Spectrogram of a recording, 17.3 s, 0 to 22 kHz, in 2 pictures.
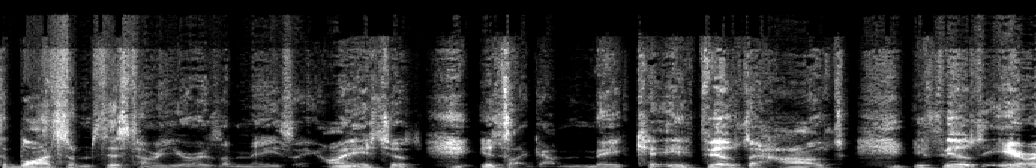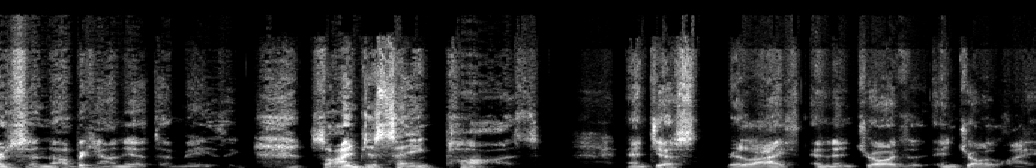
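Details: Aphasia in a male stroke survivor about 15 years after stroke and brain injury; he was once mute, is half paralyzed and uses a wheelchair.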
